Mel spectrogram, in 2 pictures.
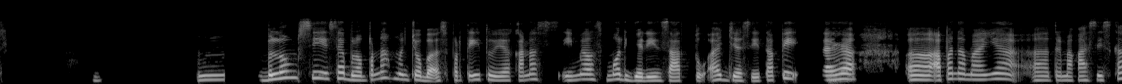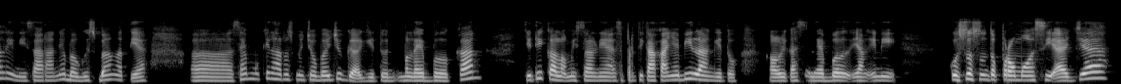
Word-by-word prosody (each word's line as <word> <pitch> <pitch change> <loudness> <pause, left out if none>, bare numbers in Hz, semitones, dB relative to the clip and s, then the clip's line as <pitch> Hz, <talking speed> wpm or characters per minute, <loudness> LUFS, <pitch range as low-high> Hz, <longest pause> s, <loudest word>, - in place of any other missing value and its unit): Mmm. - - -23 1.9
Mmm, 210 +2 -3 0.4
belum 260 +10 +2
sih. 295 -2 -3
Saya 275 0 0
belum 200 -2 -1
pernah 260 +7 -4
mencoba 220 - -1
seperti 200 +4 -4
itu 215 - -3
ya, 190 0 -2
karena 215 +5 -3
s - - -22
email 230 +5 -2
semua 235 +1 -3
dijadiin 180 -3 0
satu 170 -1 -3
aja 200 -3 -1
sih. 165 -1 -5
Tapi 200 +8 -2 0.2
saya, 220 +4 +2 0.6
eee, 210 0 +3
apa 250 +5 -3
namanya, 235 0 -3
eee, 195 0 -3
terima 190 -1 -6
kasih 195 +1 -4
sekali 265 -4 -5
nih, 180 - -5
sarannya 185 +5 -2
bagus 185 -3 -2
banget 215 -2 -1
ya. 165 +3 0 0.5
Eee, 175 -1 0
saya 240 +6 -3
mungkin 255 +1 -5
harus 230 -3 -2
mencoba 205 -1 0
juga, 215 - +1
gitu, 165 +2 -4 0.2
melabelkan. 180 - +3 0.4
Jadi 290 -9 -1
kalau 195 -6 +5
misalnya 185 -1 0
seperti 185 - -5
Kakaknya 190 +2 +5
bilang, 230 -7 +5
gitu, 165 -2 -4 0.3
kalau 170 0 +3
dikasih 175 +2 -3
label 175 +1 +4
yang 175 0 0
ini 180 -1 -1 0.5
khusus 220 +3 +6
untuk 225 -1 +2
promosi 200 -1 +5
aja, 250 +13 +6
200 Hz, 150 wpm, -24 LUFS, 180-230 Hz, 1.9 s, khusus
